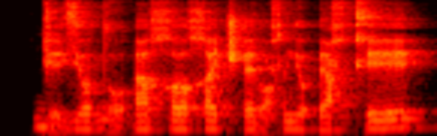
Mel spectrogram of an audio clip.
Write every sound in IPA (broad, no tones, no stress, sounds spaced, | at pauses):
ɡ ḛ zʲ ɔ d ɔ̰ ʔ a χ ɤ χ ɛ t͡ʃʼ ɛ ɾ ɔ̰ ħ nʲ ɔ ʔ ɛ ħ kʼ e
